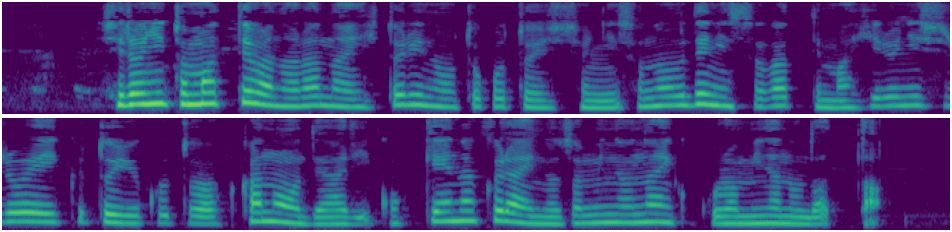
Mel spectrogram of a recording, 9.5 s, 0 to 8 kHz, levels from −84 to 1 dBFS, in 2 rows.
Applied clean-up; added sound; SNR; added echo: none; none; none; none.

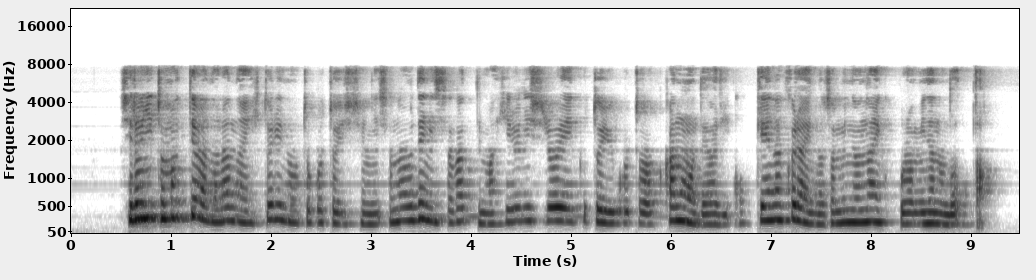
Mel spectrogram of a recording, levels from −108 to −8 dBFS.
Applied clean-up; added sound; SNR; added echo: neural mask model DeepFilterNet 3.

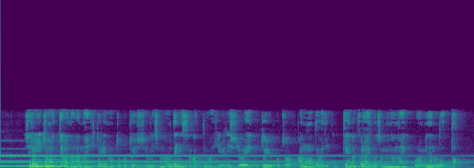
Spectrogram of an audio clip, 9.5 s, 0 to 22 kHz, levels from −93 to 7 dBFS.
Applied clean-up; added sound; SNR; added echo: none; Musical instrument; 9 dB; reverberation time 0.6 s.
